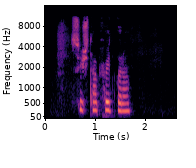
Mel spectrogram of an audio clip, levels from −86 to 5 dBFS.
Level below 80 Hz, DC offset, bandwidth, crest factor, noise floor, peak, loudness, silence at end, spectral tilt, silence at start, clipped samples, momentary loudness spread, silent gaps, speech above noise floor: -72 dBFS; under 0.1%; 11.5 kHz; 20 dB; -71 dBFS; -8 dBFS; -26 LUFS; 0.9 s; -2 dB/octave; 0.3 s; under 0.1%; 9 LU; none; 45 dB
